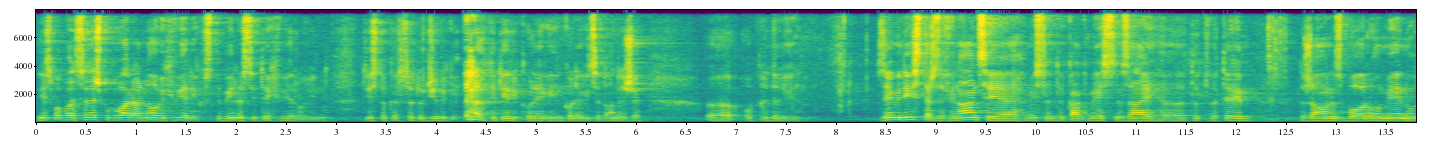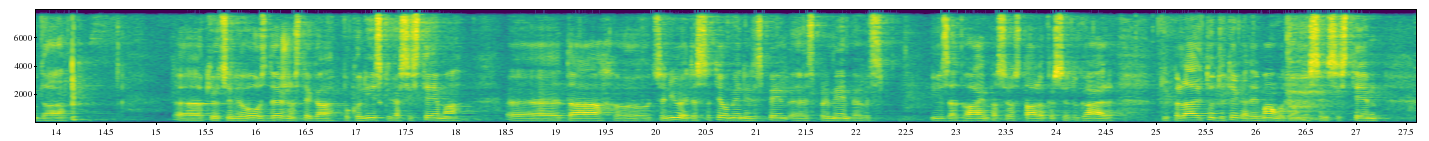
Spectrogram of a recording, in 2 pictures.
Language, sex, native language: Slovenian, male, Slovenian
